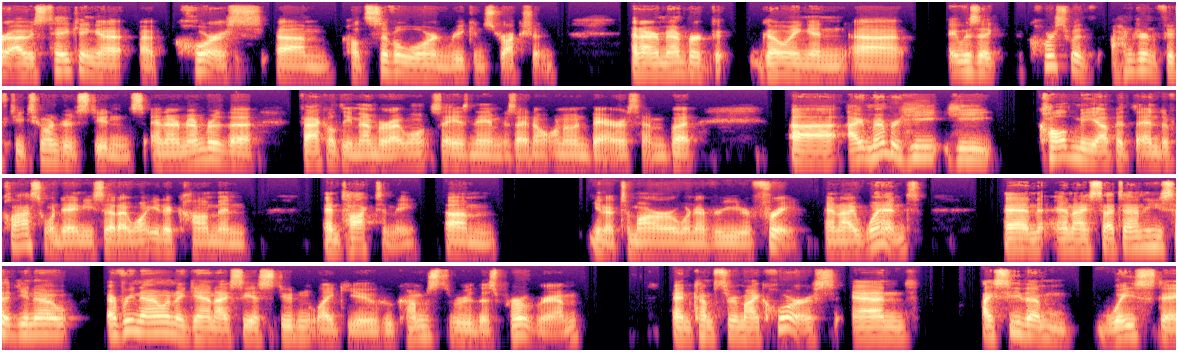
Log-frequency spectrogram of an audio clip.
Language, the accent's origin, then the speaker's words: English; Boston, Massachusetts, United States; I grew up in the Boston area, and Boston is a proud place to be.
